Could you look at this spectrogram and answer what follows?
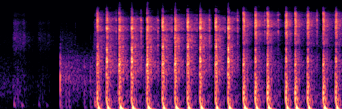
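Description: Rapid automatic gunfire from a multiplayer shooter video game scrim: a few soft shots, then a long, steady burst of evenly spaced, loud reports firing close up, with no voices.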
